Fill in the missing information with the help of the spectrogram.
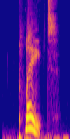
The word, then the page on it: plate: American English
